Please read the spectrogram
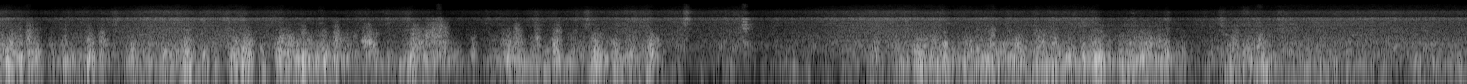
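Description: Wind buffeting an outdoor microphone, an irregular rumbling noise that swells and fades in gusts, with a few short knocks.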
